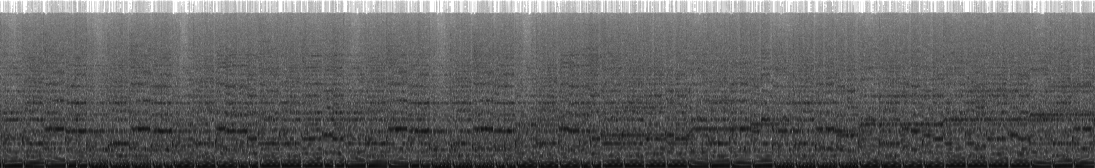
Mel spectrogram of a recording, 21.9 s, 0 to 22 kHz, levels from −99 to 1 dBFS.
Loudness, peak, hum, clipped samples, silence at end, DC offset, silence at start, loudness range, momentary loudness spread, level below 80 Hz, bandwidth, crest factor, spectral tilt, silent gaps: -7 LUFS; 0 dBFS; none; 0.4%; 0 s; under 0.1%; 0 s; 1 LU; 1 LU; -10 dBFS; 16.5 kHz; 6 dB; -4 dB/octave; none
